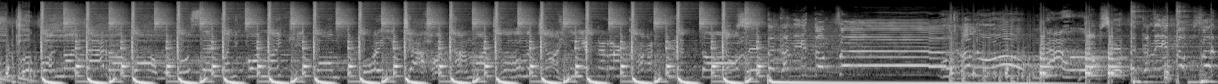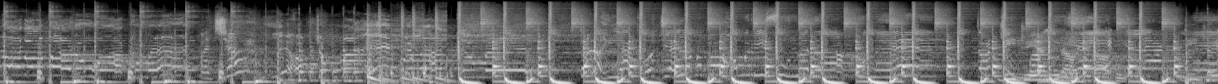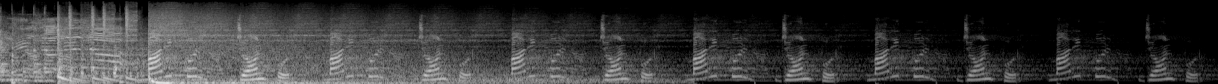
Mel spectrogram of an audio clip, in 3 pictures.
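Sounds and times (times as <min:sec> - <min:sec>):
hard dholki bass dance mix: 0:00.0 - 0:27.3.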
